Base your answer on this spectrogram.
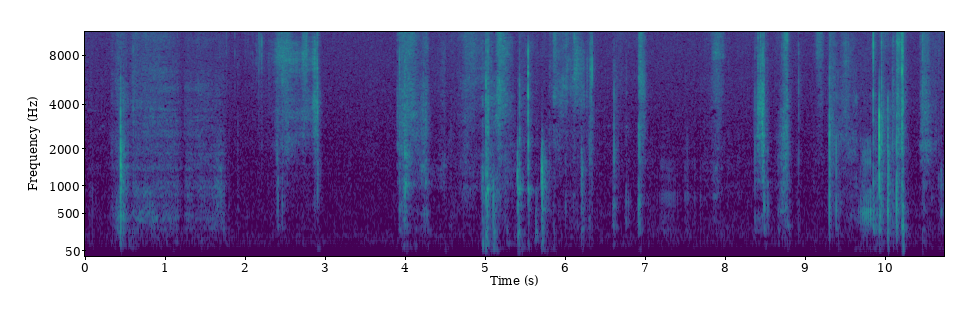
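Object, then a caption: Glossy paper magazine pages. Fingertips flip the pages of an open glossy fashion magazine and rub and brush across the glossy paper surface. The result is quiet, crisp, bright rustles and sharp papery snaps, separated by soft brushing and near silence.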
